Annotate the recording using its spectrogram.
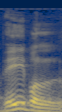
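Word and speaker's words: Babel: 영어는 베이벨 그러는데요. 그냥 발음 그대로 하면 바벨이 B-A-B-E-L.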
